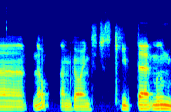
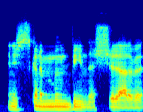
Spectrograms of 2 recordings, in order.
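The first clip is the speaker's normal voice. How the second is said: ordinary talk, nothing marked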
